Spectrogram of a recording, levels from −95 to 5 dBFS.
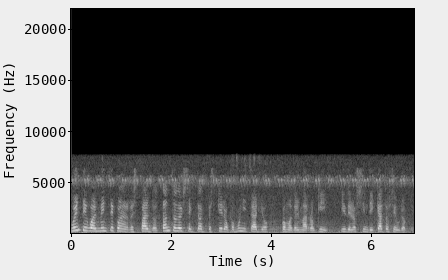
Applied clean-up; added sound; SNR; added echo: none; Insect; 15 dB; none.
